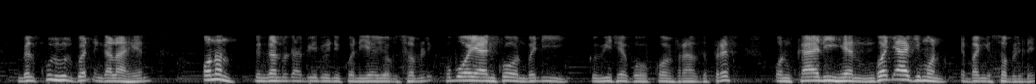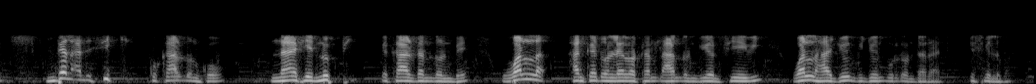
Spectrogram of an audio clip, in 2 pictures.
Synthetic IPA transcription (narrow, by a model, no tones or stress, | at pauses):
mbɛlkulhulɡɔɗːɛŋɡalahɛn | ʔɔnɔnɓɛŋɡanduɗabiɛɗonikɔnjajɔ̰ɓɛsoblɛkɔɓɔjaːnikɔɔnbaɗi | kɔwitɛkɔkɔnfɛɾansdɛpɾɛs | ʔɔnkaːlihɛnŋɡɔɟaːd͡ʒimɔnɛbaŋɡɛsɔblɛɗɛmbɛlaɗɛsikːi̥kɔkalɗɔnkɔ | natiɛnopːi̥ | ɓɛkaːltanɗɔnbɛ | walːa | haŋkajɗɔnlɛlɔtanɗanɗɔnbiɔnfewi | walːahaːd͡ʒonikɔd͡ʒoniɓuɾɗɛɔnda̰ɾa̰ːti̥b̥ismilːɛba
